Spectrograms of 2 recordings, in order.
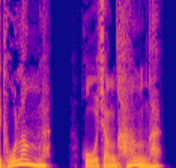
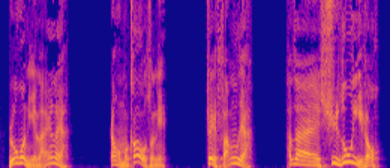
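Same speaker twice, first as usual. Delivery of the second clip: raised voice; 7 semitones higher than usual. Acted. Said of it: "于是他提高了嗓门说".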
